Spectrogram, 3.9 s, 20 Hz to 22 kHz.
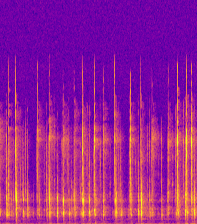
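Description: Fingertips type steadily on a mechanical keyboard with plastic keycaps, producing a quick run of short, dry clicks and clacks. Each keystroke is crisp with a mid-range tone around 1 kHz and a bright edge, dying away almost instantly.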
